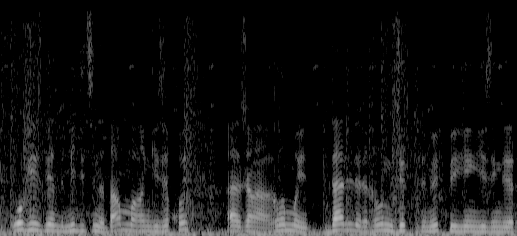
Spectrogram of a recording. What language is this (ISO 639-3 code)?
kaz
